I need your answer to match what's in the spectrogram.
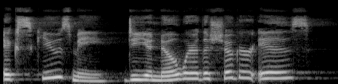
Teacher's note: Notice how do you changes to dia.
